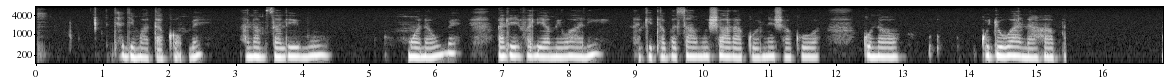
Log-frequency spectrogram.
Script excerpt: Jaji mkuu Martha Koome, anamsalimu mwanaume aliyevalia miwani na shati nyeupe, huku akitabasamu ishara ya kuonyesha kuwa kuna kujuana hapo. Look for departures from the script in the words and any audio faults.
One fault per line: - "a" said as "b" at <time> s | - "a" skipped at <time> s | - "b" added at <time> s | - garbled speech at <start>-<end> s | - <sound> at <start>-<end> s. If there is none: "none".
- "mkuu" skipped at 1.5 s
- "shati nyeupe huku" skipped at 9.1 s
